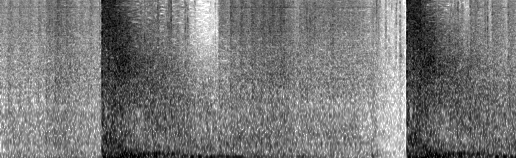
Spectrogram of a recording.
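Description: A rifle fires loud shots that ring out and fade.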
